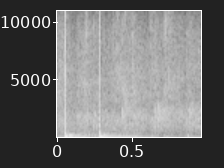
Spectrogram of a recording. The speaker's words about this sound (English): Let's give him a round of applause for that metaphor. That was awesome.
